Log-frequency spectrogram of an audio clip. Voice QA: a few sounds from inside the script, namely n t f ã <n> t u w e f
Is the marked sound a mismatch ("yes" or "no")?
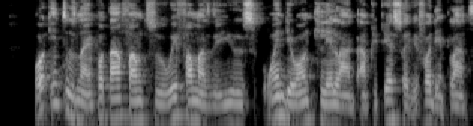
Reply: yes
